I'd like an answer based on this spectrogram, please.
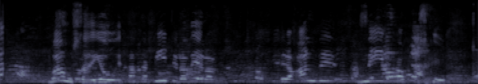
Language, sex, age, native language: Icelandic, female, 13, Icelandic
